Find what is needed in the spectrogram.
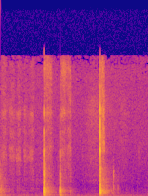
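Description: Chalk writing on a blackboard: four sharp taps and short strokes as letters are written, with quiet room tone between them.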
